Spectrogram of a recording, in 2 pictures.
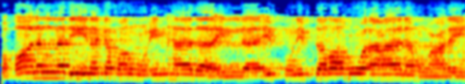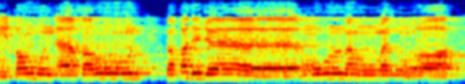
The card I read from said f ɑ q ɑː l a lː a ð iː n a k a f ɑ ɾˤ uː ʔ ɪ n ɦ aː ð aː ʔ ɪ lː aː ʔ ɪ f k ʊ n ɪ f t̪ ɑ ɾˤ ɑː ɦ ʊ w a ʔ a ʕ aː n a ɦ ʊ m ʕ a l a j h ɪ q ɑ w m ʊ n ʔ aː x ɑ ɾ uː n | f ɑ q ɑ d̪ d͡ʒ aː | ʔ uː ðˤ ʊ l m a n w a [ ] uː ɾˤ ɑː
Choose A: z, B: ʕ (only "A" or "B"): A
